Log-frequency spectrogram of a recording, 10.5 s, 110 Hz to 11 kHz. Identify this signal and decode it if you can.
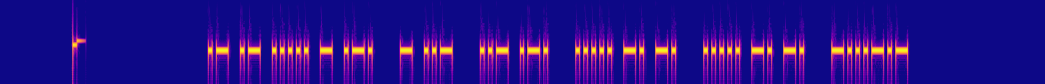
Morse code, heard as a keyed tone, about 30 wpm, 700 Hz. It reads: AA5TR TU UR 5NN 5NN <BK>
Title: SOTA QSO Practice 30wpm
